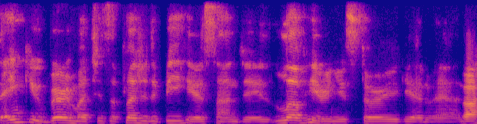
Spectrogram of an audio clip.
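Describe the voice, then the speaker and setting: Over noticeable background noise, a woman with an American accent speaks at a very deep, low pitch with ordinary pitch variation. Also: moderate pace. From New York City, US. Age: 60s. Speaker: chef and energy healer. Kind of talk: casual interview.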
